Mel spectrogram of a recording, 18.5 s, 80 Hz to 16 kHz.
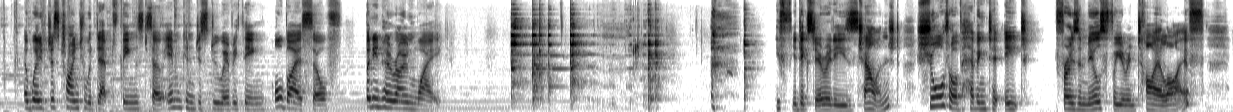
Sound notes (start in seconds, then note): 10.4 chuckles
